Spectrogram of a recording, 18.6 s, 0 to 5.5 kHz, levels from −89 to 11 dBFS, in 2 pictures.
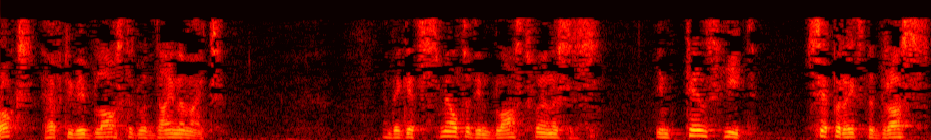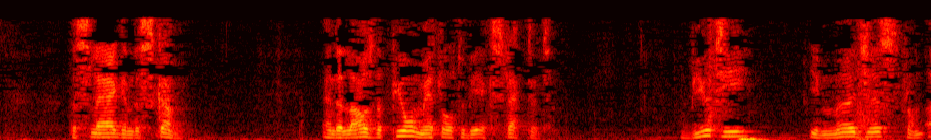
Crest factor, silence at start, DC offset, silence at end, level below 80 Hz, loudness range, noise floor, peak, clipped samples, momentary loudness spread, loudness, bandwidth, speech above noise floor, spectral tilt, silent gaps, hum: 18 dB; 0 s; under 0.1%; 0 s; -48 dBFS; 5 LU; -67 dBFS; -16 dBFS; under 0.1%; 13 LU; -34 LUFS; 5 kHz; 34 dB; -4.5 dB/octave; none; none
